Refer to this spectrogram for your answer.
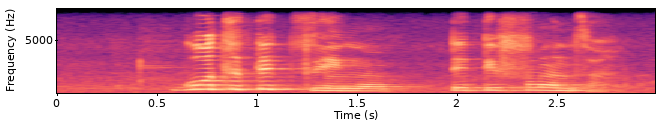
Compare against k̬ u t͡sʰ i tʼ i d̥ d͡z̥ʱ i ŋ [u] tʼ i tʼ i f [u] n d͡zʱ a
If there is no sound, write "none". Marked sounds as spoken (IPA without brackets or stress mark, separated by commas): ɔ, uː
